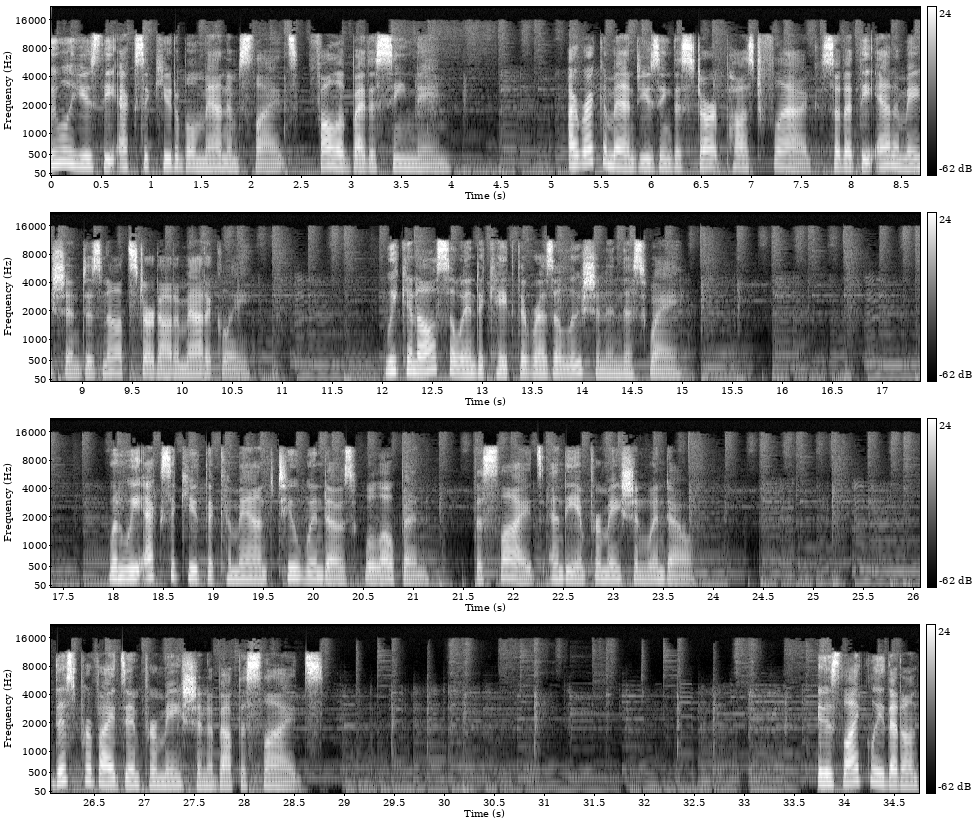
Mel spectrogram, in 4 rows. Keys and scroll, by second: 0.9 Right, 19.1 Return, 28.4 space, 32.4 Left, 32.8 Right, 33.1 Up, 33.6 Left, 33.9 Left, 34.1 Down.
